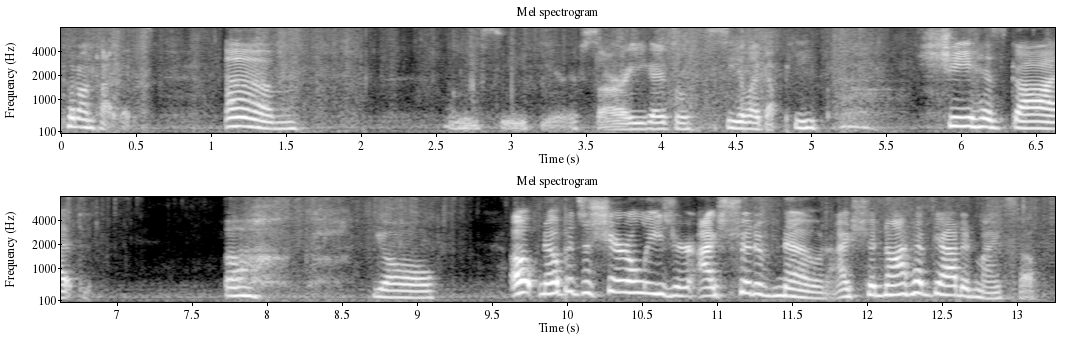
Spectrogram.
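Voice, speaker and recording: Excitable woman, casual livestream host, gushing and scattered. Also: fairly high pitch. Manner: gushing, excitable, rambling with many restarts. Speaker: model horse collector hosting a livestream.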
